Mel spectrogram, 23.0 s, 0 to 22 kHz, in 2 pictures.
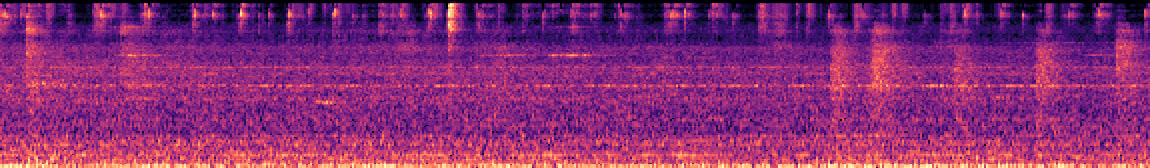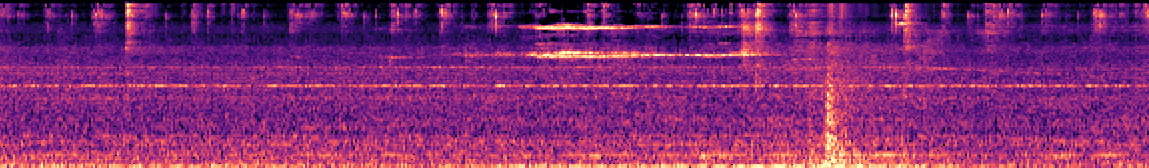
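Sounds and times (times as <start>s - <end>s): diesel locomotive rumbling: 0.0s - 22.9s
faint high squeal: 15.4s - 22.9s.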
